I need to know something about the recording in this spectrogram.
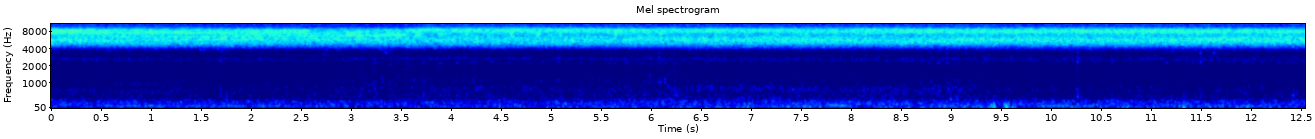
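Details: Countless cicadas call on a walk with a miniature pinscher named Colin. The insects make a continuous, even, piercing hiss that never breaks. Soft low rumbling and rustle sit beneath it.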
